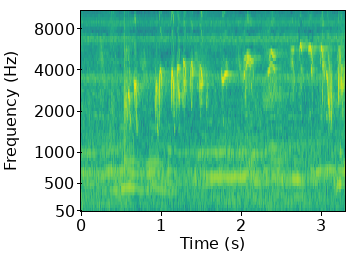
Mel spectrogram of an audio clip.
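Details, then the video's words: Young (paud) Yorkshire canary learning its song gives a rapid run of bright "ngriwik" chirps and short trills, high-pitched and nearly continuous, over a faint steady hum; used as a lure recording for other canaries. "Kenari Manapun Pasti Nyaut dengan pancingan masteran kenari paud ini buktikan canaries"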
